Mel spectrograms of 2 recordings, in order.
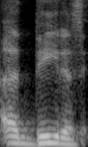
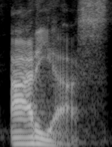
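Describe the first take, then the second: First: It uses the usual American pronunciation. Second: It uses the European pronunciation. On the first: The speaker calls it wrong. "it's not" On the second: The speaker calls it right. "that's the European pronunciation"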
